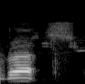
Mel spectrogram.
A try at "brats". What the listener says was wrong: Yeah, your Scottish accent is making you mispronounce that. It's brats with a B. The accent's throwing them off. brats, people. It's brats. B-R-A-T-S. Brats.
